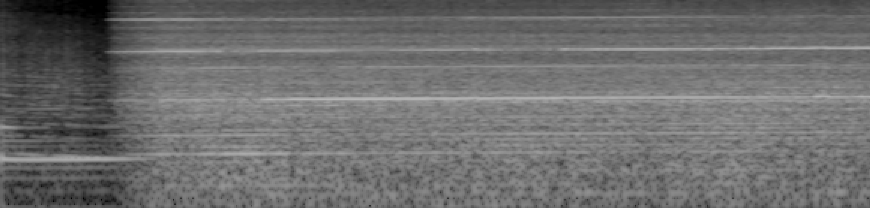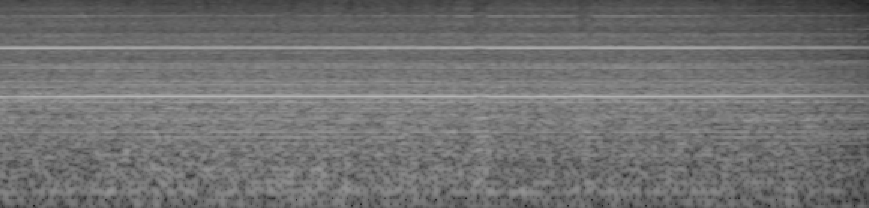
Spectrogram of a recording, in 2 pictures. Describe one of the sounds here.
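A race car engine drones steadily at high revs, heard from inside the car.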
